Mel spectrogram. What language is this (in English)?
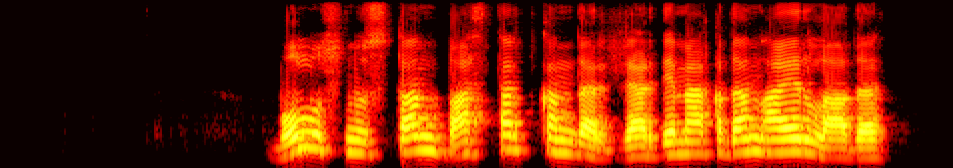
Kazakh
